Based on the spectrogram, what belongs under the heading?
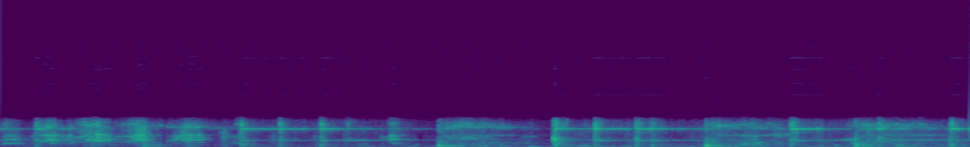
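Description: A bell is struck several times at uneven intervals, each hit leaving a sustained ringing tone that overlaps the next, against a busy, clattering background.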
